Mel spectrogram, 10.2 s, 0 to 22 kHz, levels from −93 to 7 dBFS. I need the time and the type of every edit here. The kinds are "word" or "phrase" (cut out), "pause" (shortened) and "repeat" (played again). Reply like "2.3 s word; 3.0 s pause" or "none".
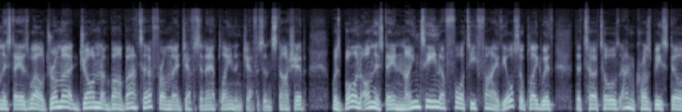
none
